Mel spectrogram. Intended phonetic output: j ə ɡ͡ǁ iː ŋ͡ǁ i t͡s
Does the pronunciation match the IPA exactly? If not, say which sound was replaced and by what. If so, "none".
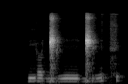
ŋ͡ǁ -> ɡ͡ǁ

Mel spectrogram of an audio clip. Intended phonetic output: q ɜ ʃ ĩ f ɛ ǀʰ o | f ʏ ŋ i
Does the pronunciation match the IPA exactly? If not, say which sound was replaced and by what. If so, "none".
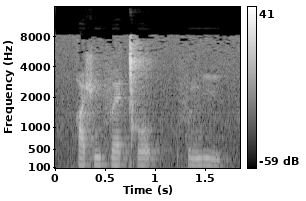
none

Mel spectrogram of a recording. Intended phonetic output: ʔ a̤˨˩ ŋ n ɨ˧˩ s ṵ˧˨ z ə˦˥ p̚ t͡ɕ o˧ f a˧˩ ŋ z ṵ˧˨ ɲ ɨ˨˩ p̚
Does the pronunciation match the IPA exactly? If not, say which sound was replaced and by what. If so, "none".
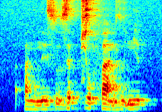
none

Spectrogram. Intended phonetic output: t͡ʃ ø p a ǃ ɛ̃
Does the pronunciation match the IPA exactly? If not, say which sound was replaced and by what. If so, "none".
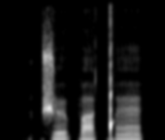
none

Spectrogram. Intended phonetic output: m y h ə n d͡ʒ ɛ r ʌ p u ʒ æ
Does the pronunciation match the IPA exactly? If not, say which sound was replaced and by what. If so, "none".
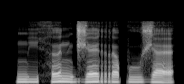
y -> i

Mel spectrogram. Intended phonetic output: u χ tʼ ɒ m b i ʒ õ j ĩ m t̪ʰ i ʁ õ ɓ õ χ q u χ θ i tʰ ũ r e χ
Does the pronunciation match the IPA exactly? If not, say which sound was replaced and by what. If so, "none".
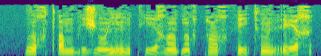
none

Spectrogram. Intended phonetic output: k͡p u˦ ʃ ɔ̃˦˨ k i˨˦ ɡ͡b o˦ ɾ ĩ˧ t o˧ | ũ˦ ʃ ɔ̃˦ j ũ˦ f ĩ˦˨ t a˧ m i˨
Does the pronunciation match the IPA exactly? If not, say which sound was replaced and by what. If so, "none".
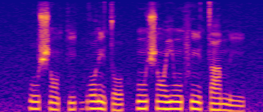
none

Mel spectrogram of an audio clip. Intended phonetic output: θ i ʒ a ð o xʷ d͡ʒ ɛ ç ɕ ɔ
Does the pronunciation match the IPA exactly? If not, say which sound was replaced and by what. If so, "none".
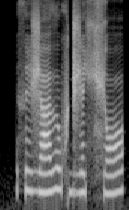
none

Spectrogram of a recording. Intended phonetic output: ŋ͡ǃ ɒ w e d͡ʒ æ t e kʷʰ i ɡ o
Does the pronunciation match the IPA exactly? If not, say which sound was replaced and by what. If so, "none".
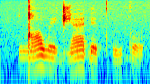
t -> ɗ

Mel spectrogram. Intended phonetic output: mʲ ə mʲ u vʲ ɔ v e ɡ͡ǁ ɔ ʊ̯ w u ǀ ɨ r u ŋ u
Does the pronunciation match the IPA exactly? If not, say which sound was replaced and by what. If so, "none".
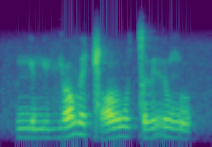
none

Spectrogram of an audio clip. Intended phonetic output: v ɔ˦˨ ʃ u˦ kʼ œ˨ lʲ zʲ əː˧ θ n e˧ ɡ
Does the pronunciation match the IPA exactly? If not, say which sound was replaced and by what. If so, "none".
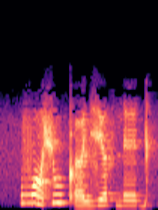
none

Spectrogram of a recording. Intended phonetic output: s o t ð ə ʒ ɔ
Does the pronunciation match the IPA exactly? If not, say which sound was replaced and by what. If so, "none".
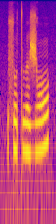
none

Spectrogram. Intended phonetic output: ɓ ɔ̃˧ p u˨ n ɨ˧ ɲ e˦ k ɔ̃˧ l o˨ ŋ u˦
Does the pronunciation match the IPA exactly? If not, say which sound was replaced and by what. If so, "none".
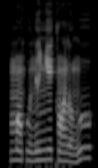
ɓ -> m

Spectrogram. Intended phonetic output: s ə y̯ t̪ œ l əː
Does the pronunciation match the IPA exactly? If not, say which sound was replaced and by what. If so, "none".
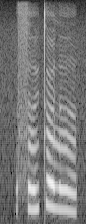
none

